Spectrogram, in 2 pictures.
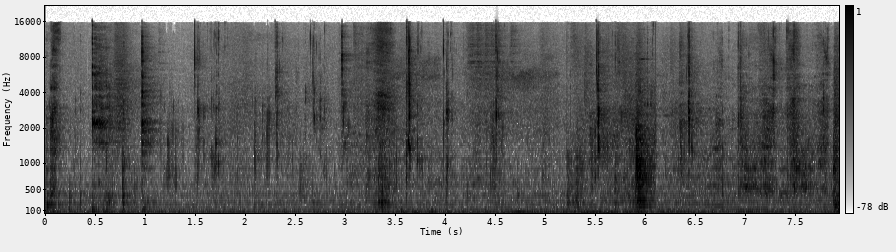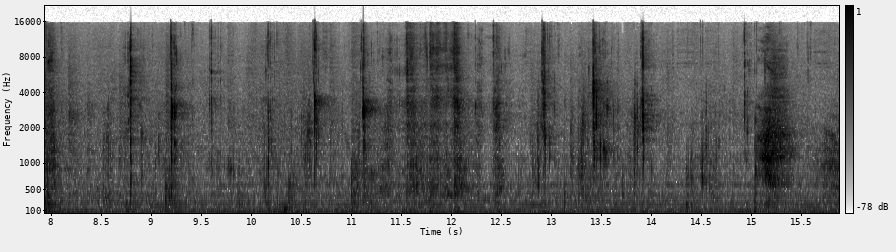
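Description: Close-up mukbang eating sounds: a person chewing and biting spicy tteokbokki rice cakes and pork, with many short, irregular wet mouth clicks and smacks.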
